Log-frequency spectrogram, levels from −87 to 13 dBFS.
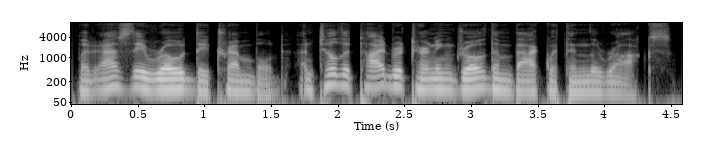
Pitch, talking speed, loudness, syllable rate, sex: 115 Hz, 210 wpm, -18 LUFS, 5.3 syllables/s, male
